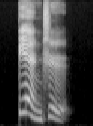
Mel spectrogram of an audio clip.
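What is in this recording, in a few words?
"变质", Chinese; HSK6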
